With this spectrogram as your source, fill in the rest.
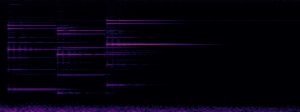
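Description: Three bright electronic chimes ring out one after another and fade.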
